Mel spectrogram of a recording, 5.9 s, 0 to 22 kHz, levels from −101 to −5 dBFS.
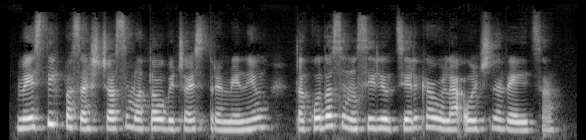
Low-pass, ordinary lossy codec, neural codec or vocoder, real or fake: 19.8 kHz; MP3, 96 kbps; autoencoder, 48 kHz, 32 numbers a frame, DAC-VAE, trained on Japanese speech; fake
